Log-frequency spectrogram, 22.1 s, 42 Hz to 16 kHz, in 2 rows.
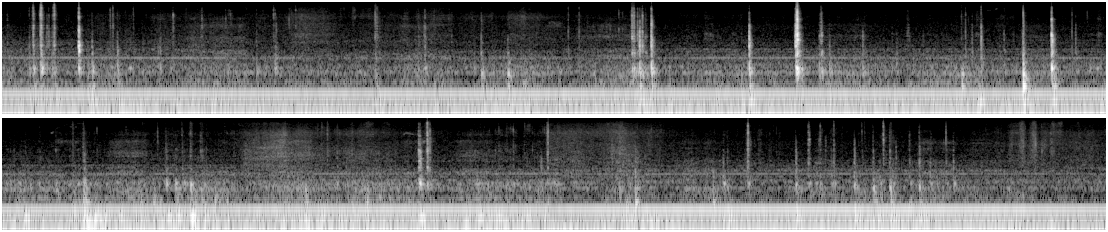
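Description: Hand tools and wires being worked in an RV's 12-volt circuit breaker box: scattered sharp clicks and small metal taps, the loudest about eight seconds in and a close pair around ten seconds, over a steady low hum.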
